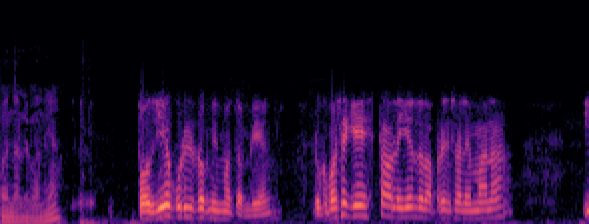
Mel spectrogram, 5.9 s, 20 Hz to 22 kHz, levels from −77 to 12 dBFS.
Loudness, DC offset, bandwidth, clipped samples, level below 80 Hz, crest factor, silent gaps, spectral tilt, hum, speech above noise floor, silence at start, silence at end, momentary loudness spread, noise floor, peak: -21 LUFS; under 0.1%; 5.2 kHz; under 0.1%; -48 dBFS; 18 dB; none; -8 dB/octave; none; 35 dB; 0 s; 0 s; 16 LU; -56 dBFS; -6 dBFS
